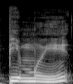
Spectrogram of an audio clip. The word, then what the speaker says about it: пимы: В Томской области есть обувь Пимы. Ударение на «ы» — это валенки.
